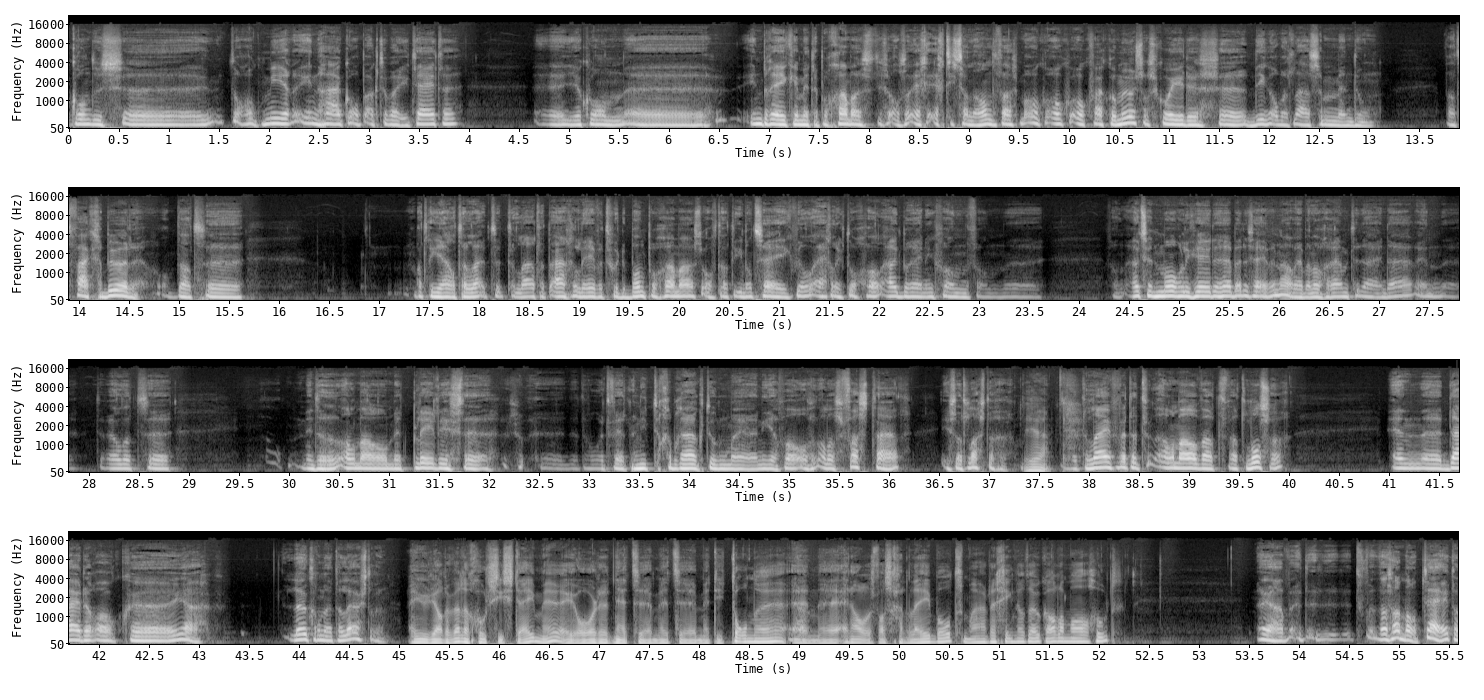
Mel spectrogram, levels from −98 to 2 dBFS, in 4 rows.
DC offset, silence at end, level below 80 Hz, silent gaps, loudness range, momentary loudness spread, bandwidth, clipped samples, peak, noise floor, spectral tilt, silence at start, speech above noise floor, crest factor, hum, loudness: 0.2%; 0 s; -44 dBFS; none; 4 LU; 11 LU; 15.5 kHz; under 0.1%; 0 dBFS; -60 dBFS; -6 dB/octave; 0 s; 43 dB; 18 dB; none; -17 LUFS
